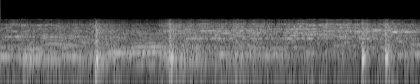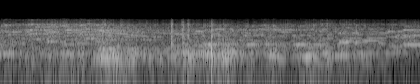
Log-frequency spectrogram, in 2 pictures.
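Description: Fireworks show music playing over park loudspeakers, with several sharp firework bangs about a second, a second and a half, three and a half and four seconds in, and again near six seconds. The sound is thin, recorded on a phone's microphone.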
